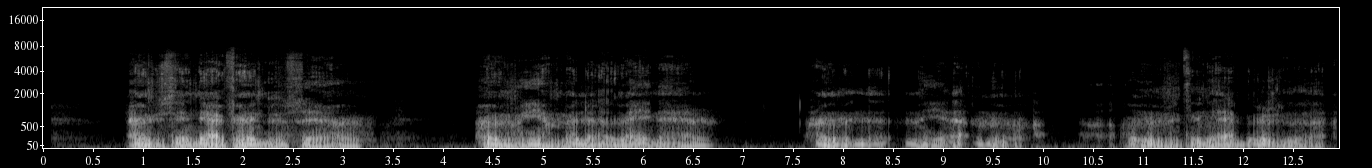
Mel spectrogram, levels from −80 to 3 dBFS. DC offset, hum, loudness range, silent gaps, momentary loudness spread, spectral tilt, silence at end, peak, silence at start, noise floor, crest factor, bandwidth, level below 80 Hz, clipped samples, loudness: under 0.1%; none; 7 LU; none; 13 LU; -8.5 dB/octave; 0.15 s; -4 dBFS; 0.85 s; -65 dBFS; 24 dB; 7 kHz; -30 dBFS; under 0.1%; -29 LUFS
